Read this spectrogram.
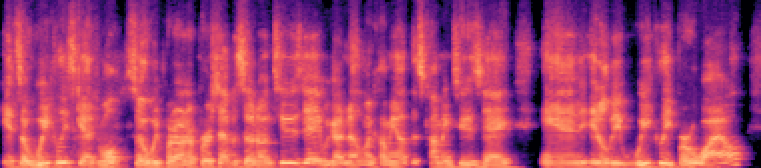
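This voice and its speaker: A man chatting casually as a podcast guest, telling animated stories and acting out the exchanges he quotes. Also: medium pitch, a little fast, few pauses, highs cut off. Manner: banters, acts out quoted exchanges. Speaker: podcast guest, show co-host and audio drama producer.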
